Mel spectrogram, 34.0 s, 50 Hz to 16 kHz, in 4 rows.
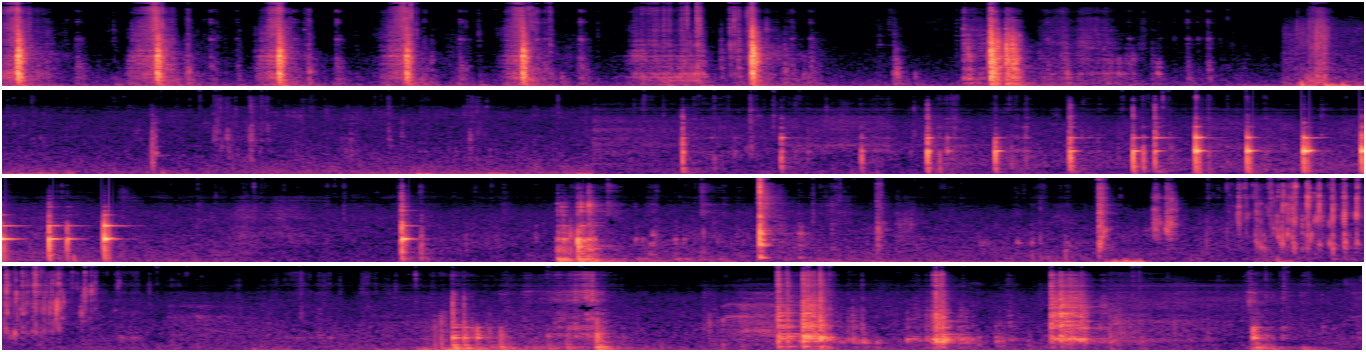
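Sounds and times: rush of liquid: 24.7 - 26.8.

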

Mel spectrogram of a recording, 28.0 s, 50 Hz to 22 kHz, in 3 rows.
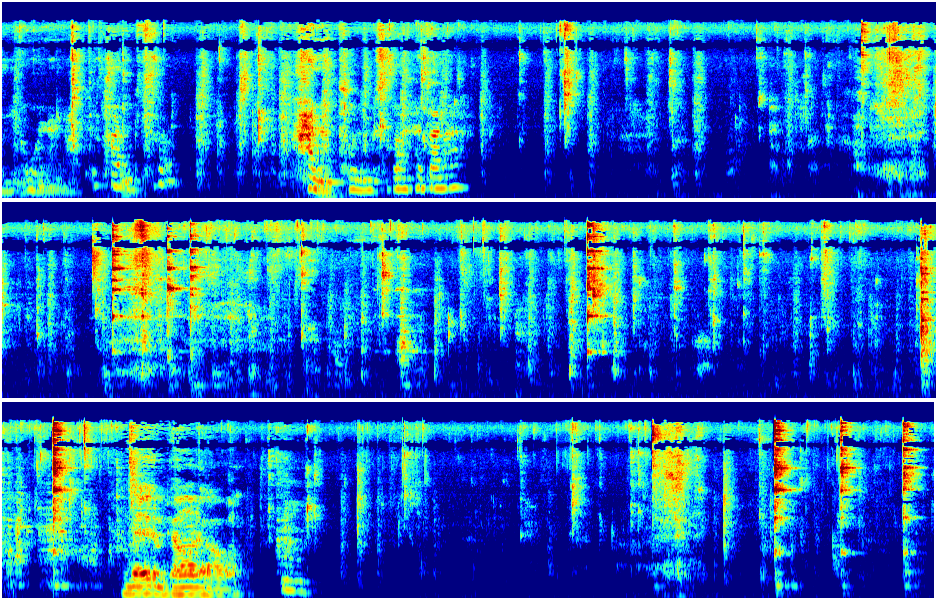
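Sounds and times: chewing: 0.0 - 20.1, 20.9 - 28.0
spoons clinking against bowls: 10.4 - 11.4, 13.1 - 13.7, 15.2 - 15.6, 26.4 - 28.0.

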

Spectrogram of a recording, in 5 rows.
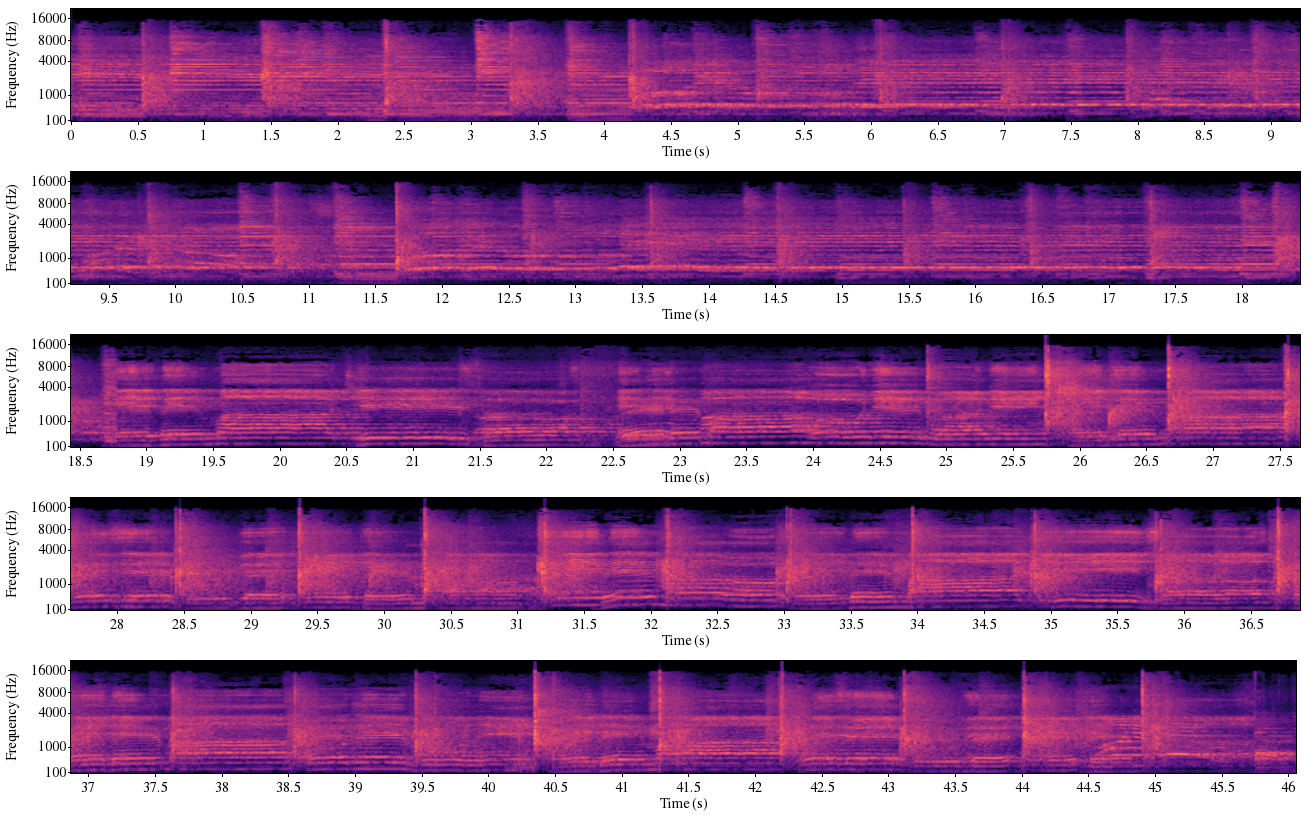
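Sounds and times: hand claps: 0.0 - 18.9, 25.7 - 45.3
man singing into a microphone: 15.3 - 45.8.

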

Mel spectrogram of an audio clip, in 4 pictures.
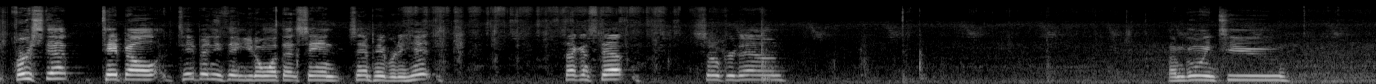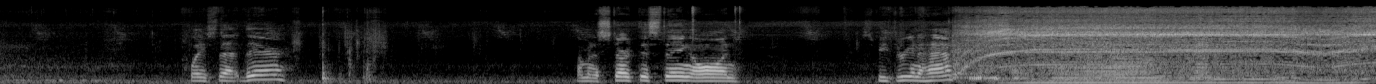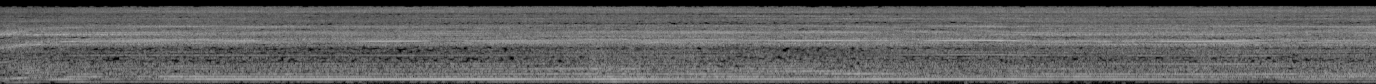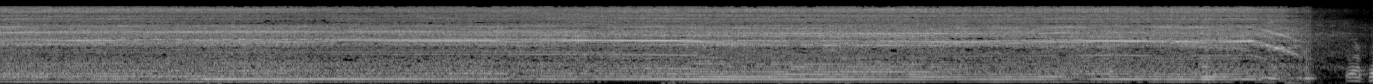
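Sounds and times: electric sander motor whine: 23.2 - 55.0.

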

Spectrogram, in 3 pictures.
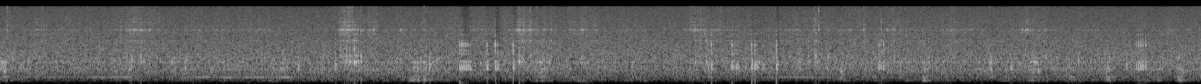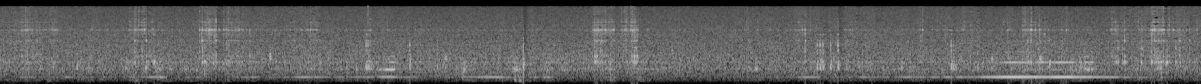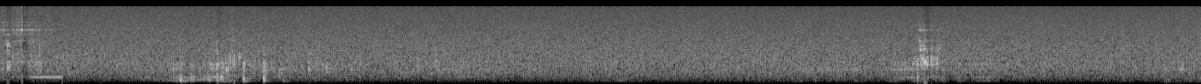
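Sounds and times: steady hum: 0.0 - 26.7
water rushing past hull: 0.0 - 29.4.

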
